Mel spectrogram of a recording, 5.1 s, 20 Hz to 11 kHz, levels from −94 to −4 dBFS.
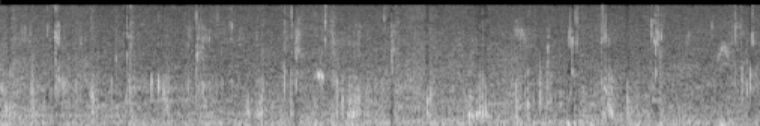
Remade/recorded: remade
